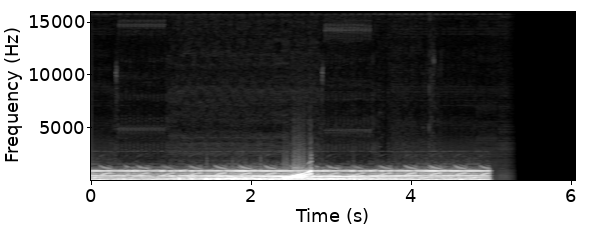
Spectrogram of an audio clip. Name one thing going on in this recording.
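A video game plays a loud, steady droning tune with repeating chirps.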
